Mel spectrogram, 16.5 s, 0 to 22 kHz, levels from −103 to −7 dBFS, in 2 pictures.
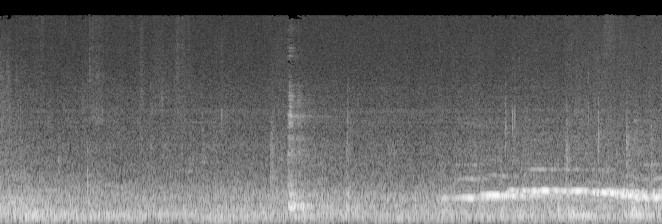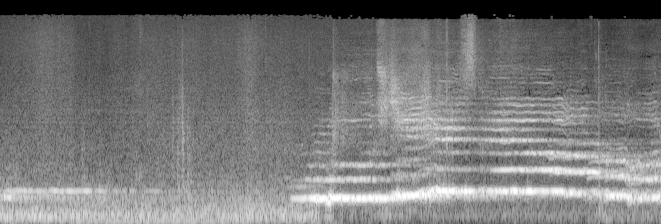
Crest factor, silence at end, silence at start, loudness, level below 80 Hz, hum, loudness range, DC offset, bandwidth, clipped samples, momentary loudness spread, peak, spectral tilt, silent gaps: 14 dB; 0 s; 0 s; -15 LUFS; -38 dBFS; none; 16 LU; under 0.1%; 17.5 kHz; under 0.1%; 20 LU; -2 dBFS; -5.5 dB/octave; none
